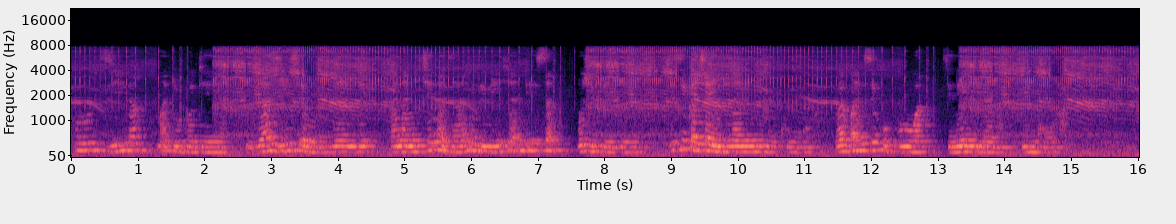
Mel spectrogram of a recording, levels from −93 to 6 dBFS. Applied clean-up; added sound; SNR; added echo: none; Bicycle; 11 dB; reverberation time 0.6 s.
